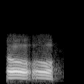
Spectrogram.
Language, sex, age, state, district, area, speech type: Manipuri, male, 60+, Manipur, Thoubal, rural, conversation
